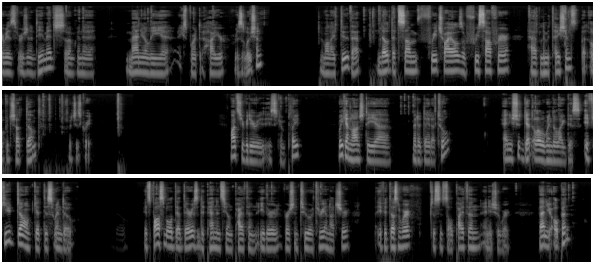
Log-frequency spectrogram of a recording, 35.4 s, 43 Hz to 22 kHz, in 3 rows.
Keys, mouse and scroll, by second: 1.0 click, 1.6 double click, 2.9 double click, 2.9 click, 3.9 click, 6.3-7.8 typing, 10.3-11.2 typing, 11.8 Tab, 12.6 2, 12.9 Tab, 13.0 1, 14.1 Return, 17.5 click, 19.8 click, 20.0 double click, 22.6 click, 26.7 click, 29.0 click, 35.0 click.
